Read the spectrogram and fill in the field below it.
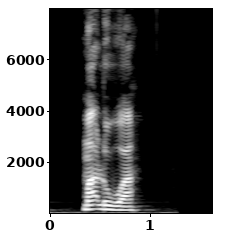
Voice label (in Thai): "มะลัว", ภาษาโคราช; บริเวณน้ำซับ บางทีก็พูดว่า มะลัง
